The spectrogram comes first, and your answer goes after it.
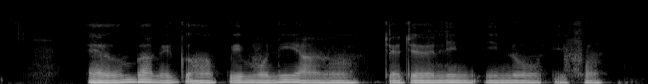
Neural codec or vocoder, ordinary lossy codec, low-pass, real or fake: codec, 16 kHz, 8 kbps, FunCodec, trained on Chinese and English, 25 frames a second; none; none; fake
